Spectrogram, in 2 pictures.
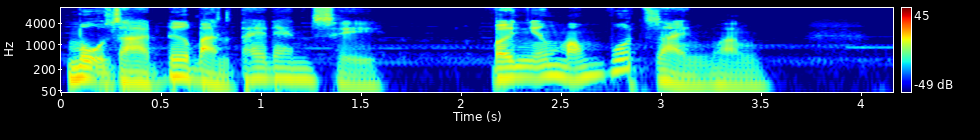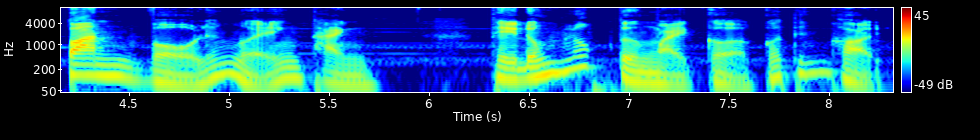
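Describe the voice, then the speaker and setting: A man's voice: fairly low pitch, big pitch swings, normal speed, soft background music. A man narrating a first-person horror story for an audiobook, drawing out the eerie passages with dramatic delivery.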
